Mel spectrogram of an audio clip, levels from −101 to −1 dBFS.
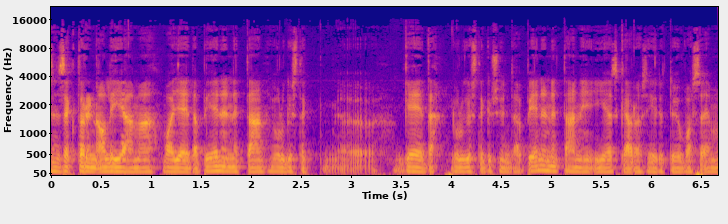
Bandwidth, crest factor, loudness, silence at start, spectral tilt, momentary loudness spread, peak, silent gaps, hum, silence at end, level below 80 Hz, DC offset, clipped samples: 15 kHz; 20 dB; -23 LUFS; 0 s; -5.5 dB/octave; 12 LU; -2 dBFS; none; none; 0 s; -42 dBFS; under 0.1%; under 0.1%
